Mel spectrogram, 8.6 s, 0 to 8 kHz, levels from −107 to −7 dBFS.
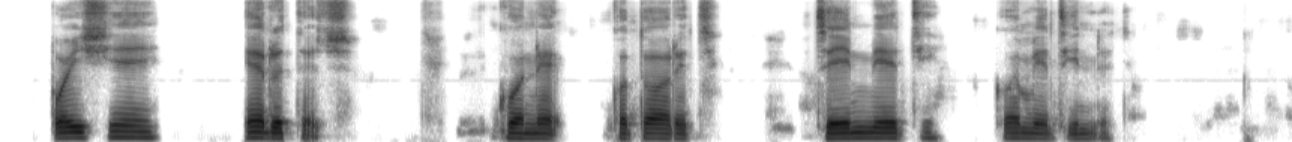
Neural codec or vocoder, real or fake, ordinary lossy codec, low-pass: codec, 16 kHz, 4 kbps, X-Codec, HuBERT features, trained on LibriSpeech; fake; none; none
